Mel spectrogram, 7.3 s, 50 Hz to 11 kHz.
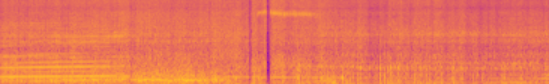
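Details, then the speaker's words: Suzuki GSX-S750 with Power Commander 5, preloaded Dynojet map, Yoshimura can and aftermarket air filter; engine note falls as throttle closes with crackles and burbling never heard before the install: exhaust pops and burble on overrun. "Don't know if you can hear that, but it never used to pop and burble like that on the other run before."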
